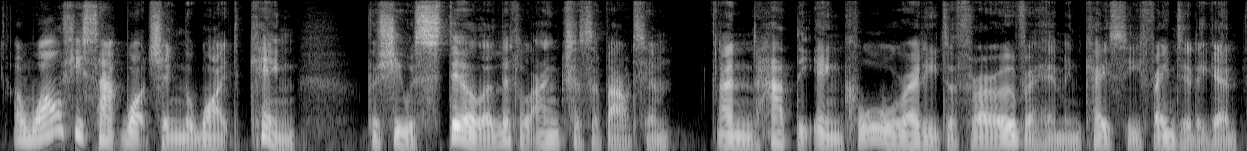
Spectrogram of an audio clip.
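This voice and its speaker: A man with a Southern English accent narrates a children's storybook. His reading is theatrical and expressive, rising and falling widely in pitch. The sound is close and dry. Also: dry recording. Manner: theatrical, animated. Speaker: audiobook narrator.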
